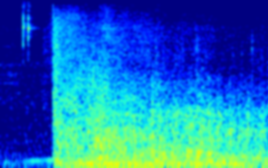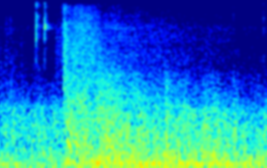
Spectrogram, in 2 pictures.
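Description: Lightning strikes called down with glowstone through a Blood Magic spell in modded Minecraft FTB, two loud booming thunder cracks in a row, each a sudden crash rolling into a long, noisy rumble.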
